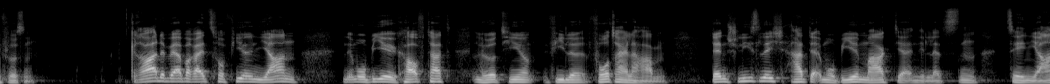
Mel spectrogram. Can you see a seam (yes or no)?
yes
